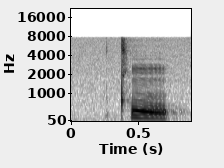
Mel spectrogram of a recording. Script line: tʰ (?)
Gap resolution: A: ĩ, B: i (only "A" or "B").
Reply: A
